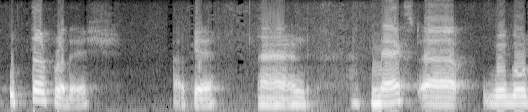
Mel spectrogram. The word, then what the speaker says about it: Uttar Pradesh: Okay, first of all, to answer Ali, the state is pronounced as Uttar Pradesh.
